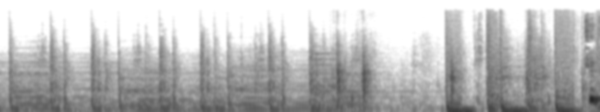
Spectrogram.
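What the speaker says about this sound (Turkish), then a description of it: "Altı tane orta boy patates de küçük küçük doğrayalım." A knife chops six medium potatoes into small cubes on a board, giving a quick run of evenly spaced light taps, then a brief pause and a few heavier, duller thunks, all close and fairly quiet.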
